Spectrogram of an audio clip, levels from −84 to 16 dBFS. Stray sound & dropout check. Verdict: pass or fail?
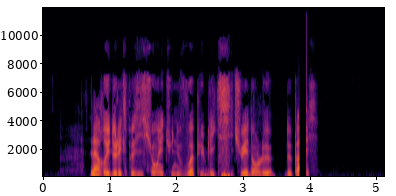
fail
